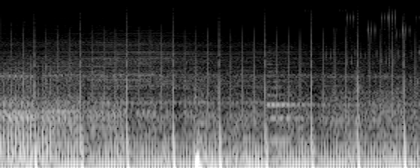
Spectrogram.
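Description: Psytrance track with a steady four-on-the-floor kick drum, a little over two beats a second, and a deep rolling bassline filling the gaps between kicks. Synth effects sit on top, with a short held synth tone near the end.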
